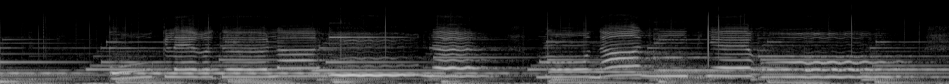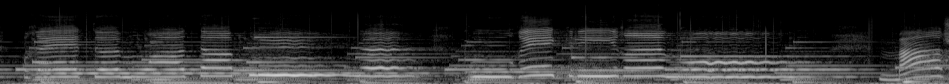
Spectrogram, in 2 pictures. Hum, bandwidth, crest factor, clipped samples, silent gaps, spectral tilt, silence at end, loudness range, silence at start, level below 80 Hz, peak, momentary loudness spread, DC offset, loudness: none; 12.5 kHz; 16 dB; under 0.1%; none; -6.5 dB/octave; 0 s; 4 LU; 0 s; -42 dBFS; -8 dBFS; 13 LU; under 0.1%; -23 LUFS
